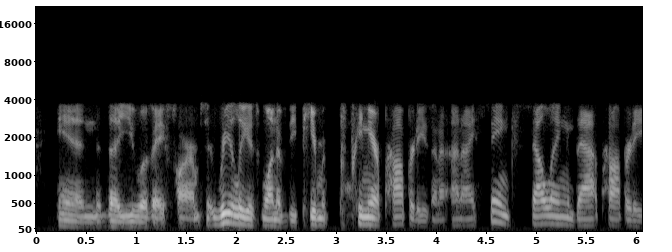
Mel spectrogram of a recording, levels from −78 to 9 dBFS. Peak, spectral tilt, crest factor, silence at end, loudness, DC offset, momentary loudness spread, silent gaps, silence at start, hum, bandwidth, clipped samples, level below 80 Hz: -4 dBFS; -9 dB/octave; 20 dB; 0 s; -23 LUFS; under 0.1%; 10 LU; none; 0.2 s; none; 4 kHz; under 0.1%; -64 dBFS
